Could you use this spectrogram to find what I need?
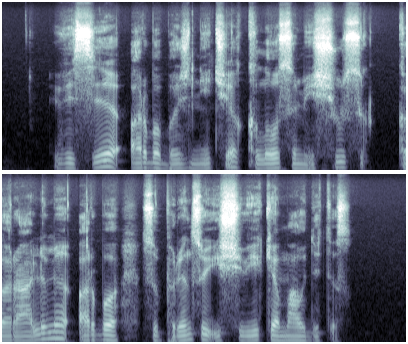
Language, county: Lithuanian, Vilnius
